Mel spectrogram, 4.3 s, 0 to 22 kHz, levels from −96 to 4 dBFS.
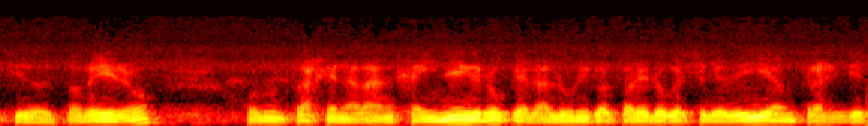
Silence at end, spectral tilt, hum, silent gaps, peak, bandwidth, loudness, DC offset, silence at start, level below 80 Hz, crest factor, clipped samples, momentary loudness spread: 0 s; -11 dB/octave; none; none; -6 dBFS; 4.4 kHz; -21 LUFS; under 0.1%; 0 s; -62 dBFS; 16 dB; under 0.1%; 9 LU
